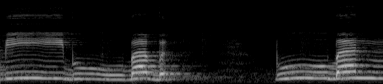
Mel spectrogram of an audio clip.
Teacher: yang kedua huruf Bab i ini terjadi maksudnya huruf Mbak itu kedua bibir atas dan bawah jadi bibir rapat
